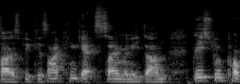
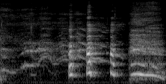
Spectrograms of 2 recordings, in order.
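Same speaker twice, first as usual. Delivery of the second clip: high laugh. Real, not acted. Laughs at own spending.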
